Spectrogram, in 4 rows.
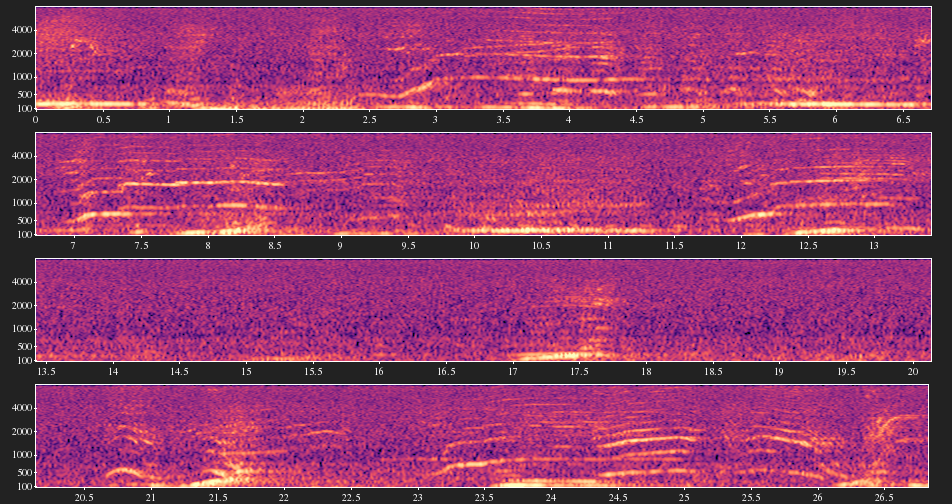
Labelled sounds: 2.9	4.4	humpback whale, 0.80 to 7.8 kHz
6.8	9.5	humpback whale, 0.80 to 7.6 kHz
11.1	11.3	humpback whale, 0.90 to 1.0 kHz
12.2	13.3	humpback whale, 0.80 to 6.8 kHz
17.6	17.8	humpback whale, 2.0 to 2.5 kHz
20.7	21.1	humpback whale, 1.4 to 2.4 kHz
21.4	22.4	humpback whale, 0.96 to 2.1 kHz
23.0	25.2	humpback whale, 0.80 to 7.4 kHz
25.4	26.8	humpback whale, 1.1 to 3.3 kHz

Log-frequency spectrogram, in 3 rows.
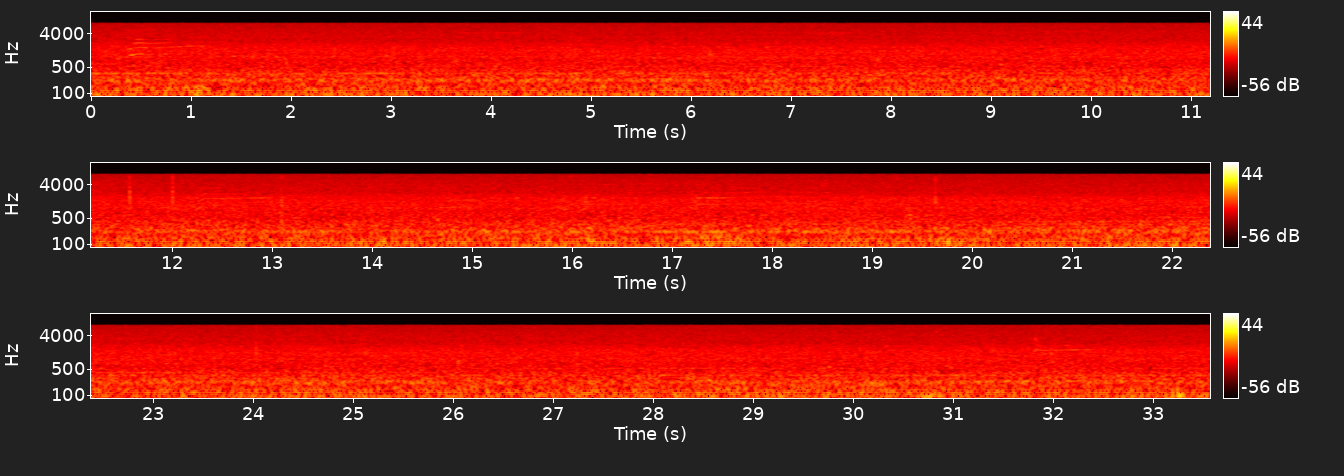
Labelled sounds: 0.4	0.8	killer whale, Bigg's (transient), 2.2 to 2.3 kHz

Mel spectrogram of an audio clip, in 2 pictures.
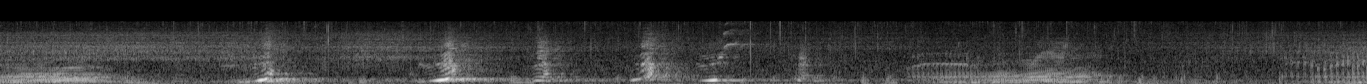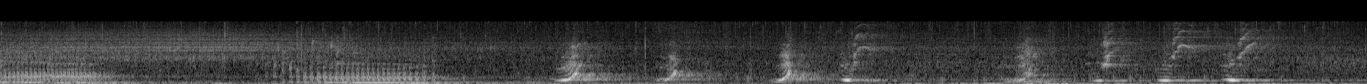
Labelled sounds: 0.0	1.7	humpback whale, growl, 0 to 0.96 kHz
2.1	2.9	humpback whale, whup, 0.02 to 5.6 kHz
4.1	4.8	humpback whale, whup, 0.06 to 4.8 kHz
5.0	5.7	humpback whale, grunt, 0.02 to 4.3 kHz
6.2	6.8	humpback whale, whup, 0.13 to 4.6 kHz
6.9	7.5	humpback whale, shriek, 0.15 to 5.3 kHz
7.8	8.2	humpback whale, grunt, 0.11 to 2.4 kHz
8.4	9.1	fish, knock, 0 to 0.42 kHz
8.9	11.6	humpback whale, growl, 0.03 to 3.1 kHz
10.9	12.3	fish, knock, 0.02 to 0.52 kHz
12.8	15.2	humpback whale, growl, 0 to 1.2 kHz
16.2	18.5	humpback whale, growl, 0 to 1.3 kHz
19.1	19.6	humpback whale, whup, 0.12 to 3.0 kHz
20.0	20.6	humpback whale, whup, 0.11 to 3.2 kHz
21.3	21.8	humpback whale, whup, 0.05 to 3.5 kHz
22.0	22.6	humpback whale, shriek, 0.11 to 6.8 kHz
23.5	24.3	humpback whale, whup, 0.03 to 3.6 kHz
24.5	26.4	humpback whale, shriek, 0.07 to 7.6 kHz

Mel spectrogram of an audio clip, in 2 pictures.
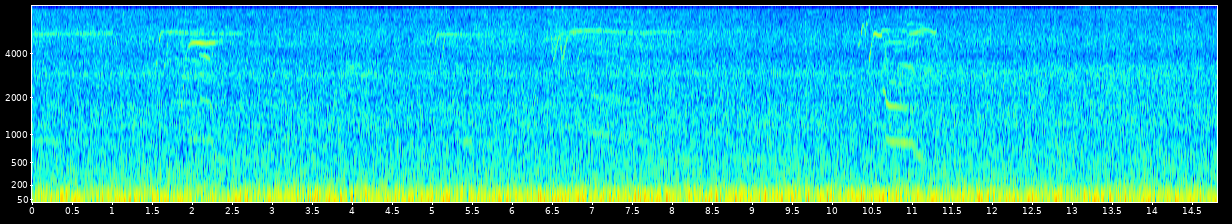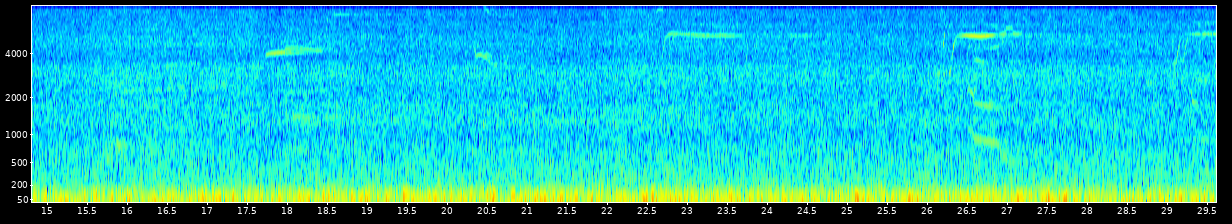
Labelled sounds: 4.9	5.6	killer whale, southern resident, 4.2 to 5.3 kHz
10.2	11.4	killer whale, southern resident, 0.63 to 6.8 kHz
15.9	16.8	killer whale, southern resident, 7.2 to 8.0 kHz
17.6	18.5	killer whale, southern resident, 3.9 to 4.4 kHz
22.6	23.5	killer whale, southern resident, 5.0 to 6.4 kHz

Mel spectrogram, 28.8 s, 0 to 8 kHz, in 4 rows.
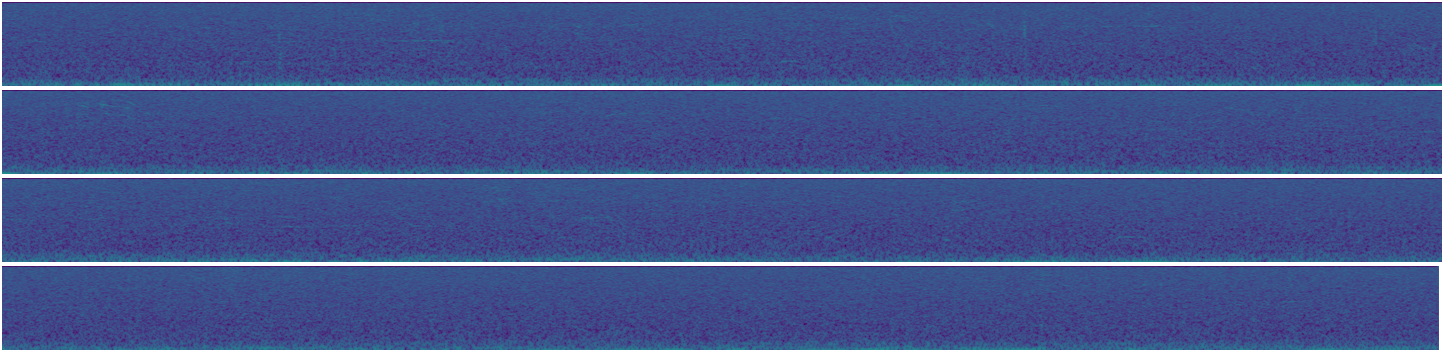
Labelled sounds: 1.9	2.3	Pacific white-sided dolphin, 2.0 to 2.1 kHz

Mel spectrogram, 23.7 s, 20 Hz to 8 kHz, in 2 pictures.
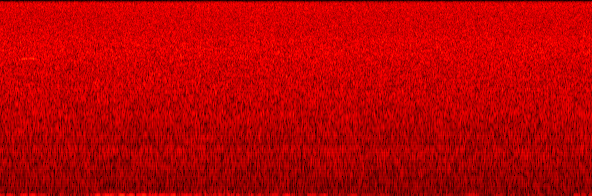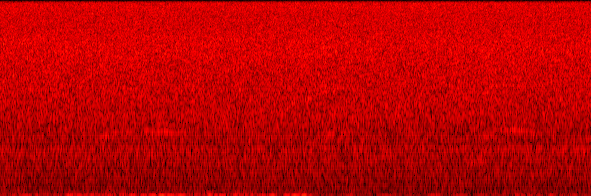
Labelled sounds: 0.4	0.7	humpback whale, 3.0 to 3.2 kHz

